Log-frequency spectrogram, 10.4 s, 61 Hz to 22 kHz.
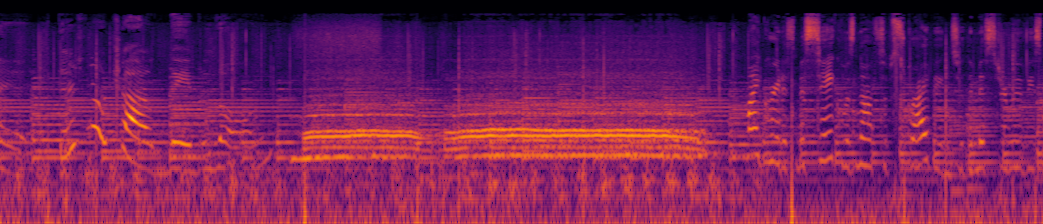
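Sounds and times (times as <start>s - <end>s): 
steady rumble of a moving train: 0.0s - 10.4s
rail noise: 0.1s - 9.8s
speech: 1.1s - 4.8s, 7.6s - 10.4s
loud sustained train whistle: 2.9s - 7.2s.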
